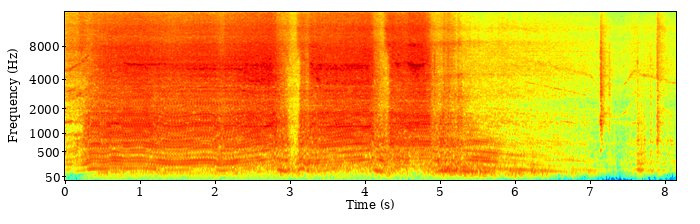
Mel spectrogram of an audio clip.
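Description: A BMW Vision K18 six-cylinder touring motorcycle with six exhaust pipes revs hard up close: a loud, raspy roar that climbs and dips through several throttle blips, then fades out into quieter idling.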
